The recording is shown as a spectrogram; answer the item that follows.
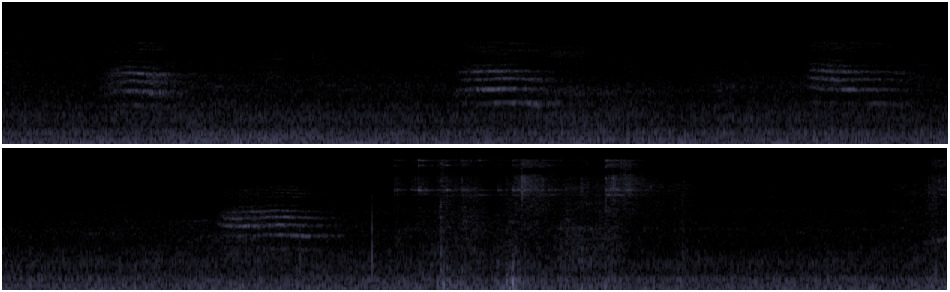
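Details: Miracle, a rescued cat now lazy, eating and sleeping instead of playing; four clear harmonic meows spaced about two and a half seconds apart, then clattering and handling noises over a constant low hum.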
